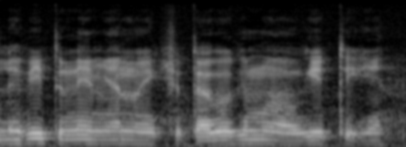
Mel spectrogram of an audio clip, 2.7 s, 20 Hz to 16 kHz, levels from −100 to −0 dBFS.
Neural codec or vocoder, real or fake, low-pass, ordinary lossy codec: codec, 44.1 kHz, 7.8 kbps, Pupu-Codec; fake; 14.4 kHz; none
